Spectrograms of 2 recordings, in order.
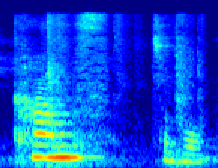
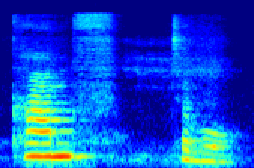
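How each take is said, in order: First: The word is said with three syllables. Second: The same.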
